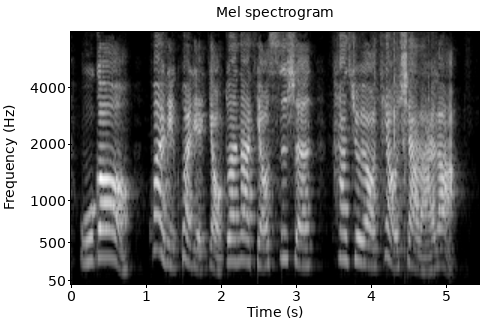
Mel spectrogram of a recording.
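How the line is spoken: Loud speaking. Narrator (Chinese): 詹姆斯大声说

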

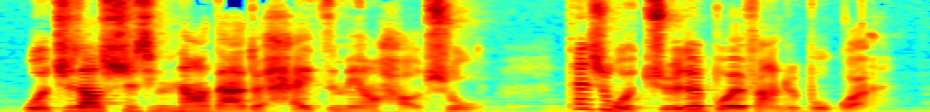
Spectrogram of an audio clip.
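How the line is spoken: Angry. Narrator (Chinese): 王老师愤怒地对校长说道

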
